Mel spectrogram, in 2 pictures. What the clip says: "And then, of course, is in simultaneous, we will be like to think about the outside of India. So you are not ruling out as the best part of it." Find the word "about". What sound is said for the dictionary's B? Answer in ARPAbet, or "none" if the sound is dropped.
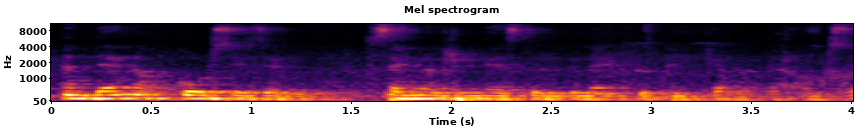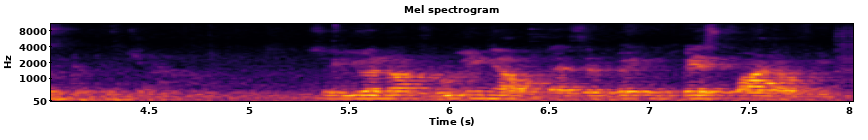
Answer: none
